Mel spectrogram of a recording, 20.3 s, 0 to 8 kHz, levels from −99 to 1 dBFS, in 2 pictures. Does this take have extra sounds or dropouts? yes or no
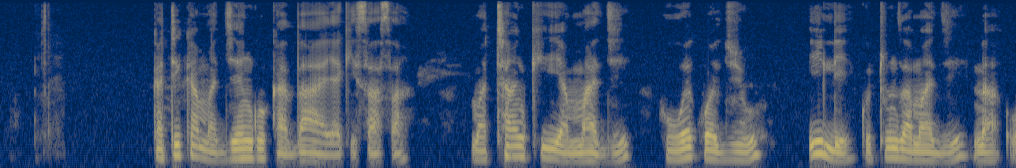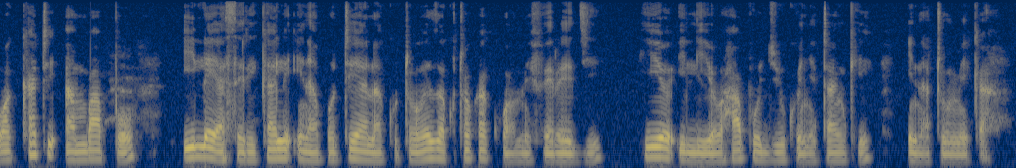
no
